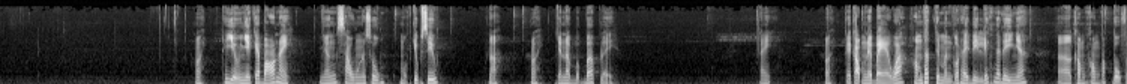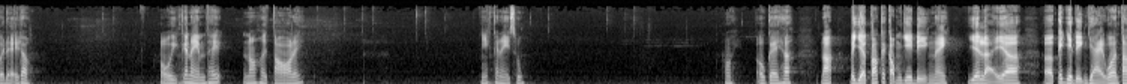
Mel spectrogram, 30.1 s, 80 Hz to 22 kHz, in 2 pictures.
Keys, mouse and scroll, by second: 0.7 middle click, 0.8-1.3 scroll down 1, 1.5 middle click, 2.0-2.3 scroll down 1, 2.3 scroll up 1, 3.0 click, 3.5-4.0 scroll up 1, 4.3 click, 5.4 alt+middle click, 6.6 scroll up 1, 7.4-9.7 drag, 9.7-10.1 scroll down 1, 10.2 alt+middle click, 11.5 alt+middle click, 12.8 alt+middle click, 13.7 scroll down 1, 14.3 click, 14.7 F4, 15.5 middle click, 16.0 scroll up 1, 16.4 click, 16.8-17.3 scroll up 1, 17.7 click, 20.6 typing, 23.0 click, 23.6-24.1 scroll down 1, 24.1 middle click, 25.2-25.6 scroll down 1, 25.6 middle click, 26.2 scroll up 1, 28.3 middle click, 29.8-30.0 scroll down 1.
